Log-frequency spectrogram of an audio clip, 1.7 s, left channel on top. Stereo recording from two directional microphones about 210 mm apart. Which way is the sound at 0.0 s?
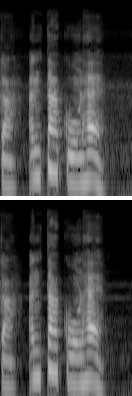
45° right (ahead or behind).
